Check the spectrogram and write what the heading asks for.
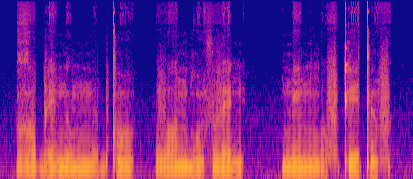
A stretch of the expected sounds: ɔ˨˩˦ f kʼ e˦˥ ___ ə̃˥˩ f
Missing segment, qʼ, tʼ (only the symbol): tʼ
